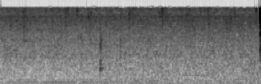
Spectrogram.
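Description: Steady rain falls in the video game What Remains of Edith Finch, a soft continuous hiss of drops on surfaces throughout, fairly quiet, with a brief clatter near the end.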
